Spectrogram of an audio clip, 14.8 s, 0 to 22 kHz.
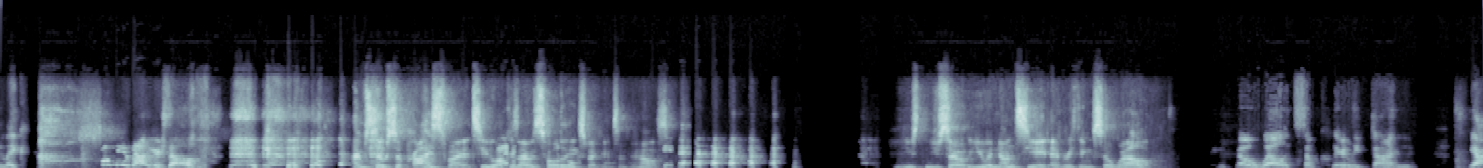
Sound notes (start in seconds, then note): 2.4 laughs; 6.6 laughs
